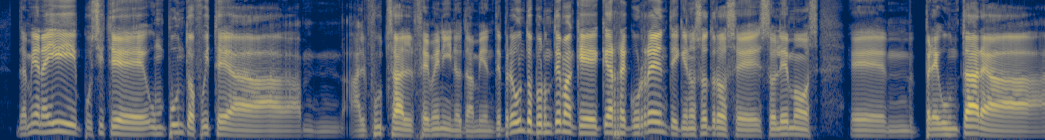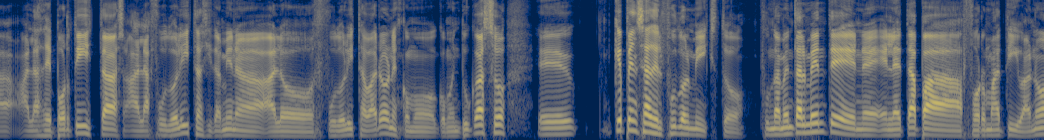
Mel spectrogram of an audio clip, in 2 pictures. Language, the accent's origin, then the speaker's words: Spanish; Argentina; compartí mi infancia en el Club Bristol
